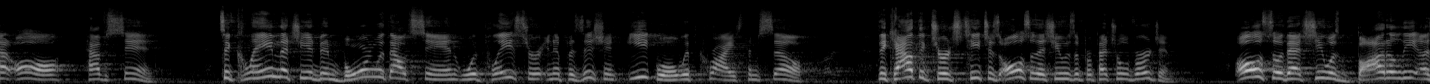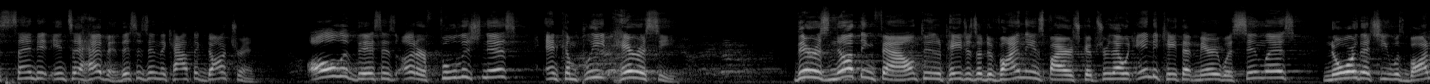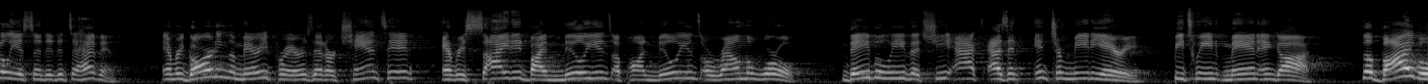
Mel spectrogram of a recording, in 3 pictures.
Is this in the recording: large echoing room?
yes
